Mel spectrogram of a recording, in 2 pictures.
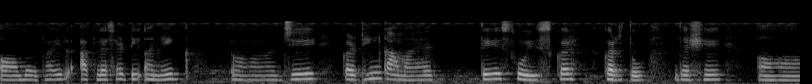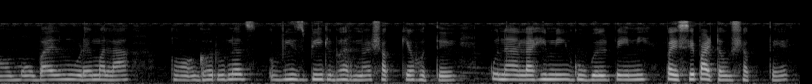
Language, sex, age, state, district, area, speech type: Marathi, female, 18-30, Maharashtra, Wardha, rural, spontaneous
